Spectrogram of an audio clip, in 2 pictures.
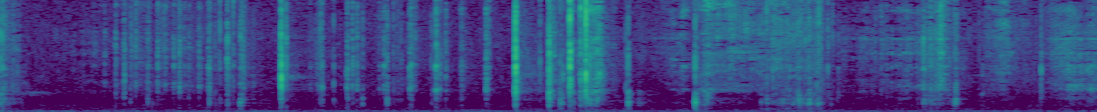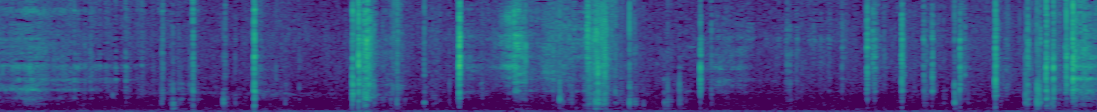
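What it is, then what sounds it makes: Soap bar being carved. A utility knife blade scrapes and carves the surface of a long, solid red soap bar held in the hand, sending crumbs falling. Quiet, dry, crisp scraping and cutting strokes come in bursts of bright, crackly clicks with almost no ring, over a faint steady low hum.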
